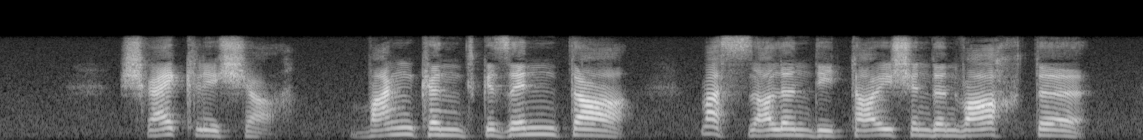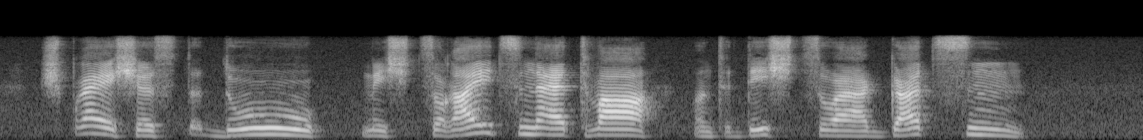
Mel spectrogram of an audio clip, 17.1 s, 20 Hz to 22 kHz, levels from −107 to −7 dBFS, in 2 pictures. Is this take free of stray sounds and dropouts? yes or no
yes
